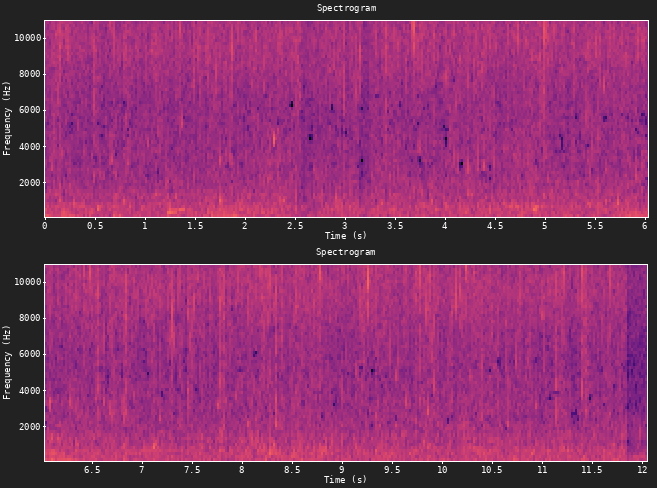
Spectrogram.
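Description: Shallow stream running with a steady rush of water, with the splashing of steps wading through it.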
